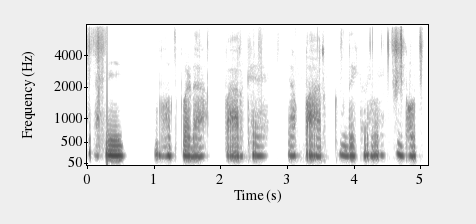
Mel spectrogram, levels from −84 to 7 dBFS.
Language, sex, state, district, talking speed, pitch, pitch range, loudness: Hindi, female, Bihar, Supaul, 140 wpm, 210 Hz, 205-215 Hz, -33 LUFS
